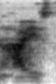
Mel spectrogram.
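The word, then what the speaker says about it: Heyst: from that play and heist of course rhymes with christ he is he is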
